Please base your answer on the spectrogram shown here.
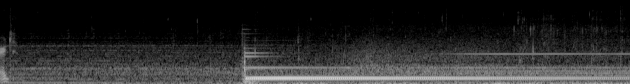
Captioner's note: thrilling music; bells chime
